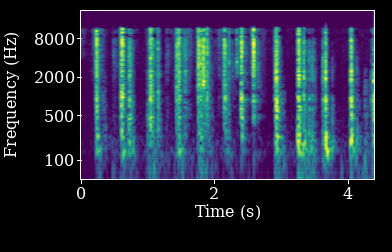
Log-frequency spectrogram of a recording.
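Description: Small cosmetic bottles and sample packets being set down into plastic drawer-organiser compartments: a quick, irregular series of sharp clicks and taps, about four a second.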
